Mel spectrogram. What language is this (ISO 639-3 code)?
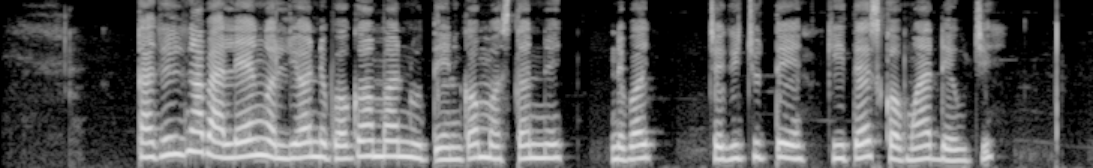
kln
